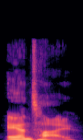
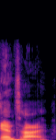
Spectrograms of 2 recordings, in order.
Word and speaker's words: Anti: it to appropriate or appropriate how do you pronounce Rihanna's album someone asked me this recently oh oh oh anti okay you're right yes it's anti uh someone was someone like a friend sent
